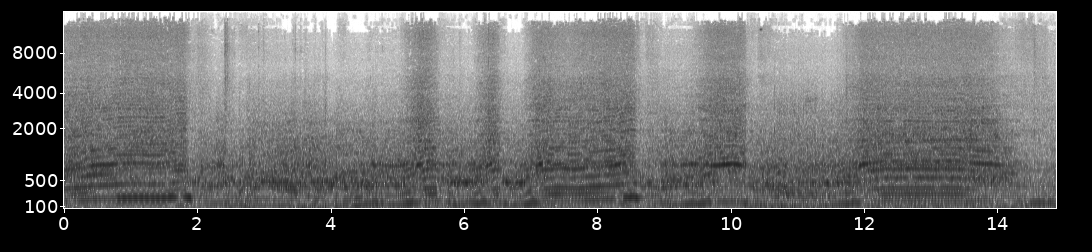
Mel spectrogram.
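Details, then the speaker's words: Track car at Willow Springs, soon after the timing chain tensioner re-gasket and valve cover refit: revs rise and fall with the note stumbling and briefly cutting out under load. Engine breaking up or misfiring, cause not identified. "It's breaking up a little. Yeah, I heard. That might clear up on its own though, I don't know."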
